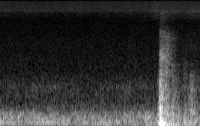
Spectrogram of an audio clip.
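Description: Quiet room tone broken by a single short, dull knock about a second and a half in, like a cupboard door, drawer or object bumping shut.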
